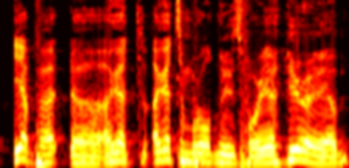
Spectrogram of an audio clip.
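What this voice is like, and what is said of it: Imitates another person's voice. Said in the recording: “Can I do a Nick Maraldo impression? ... That's what he sounds like. Exactly.”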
